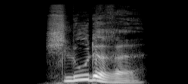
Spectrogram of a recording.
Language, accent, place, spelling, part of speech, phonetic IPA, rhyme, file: German, Germany, Berlin, schludere, verb, [ˈʃluːdəʁə], -uːdəʁə, De-schludere.ogg
- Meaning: inflection of schludern: 1. first-person singular present 2. first-person plural subjunctive I 3. third-person singular subjunctive I 4. singular imperative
